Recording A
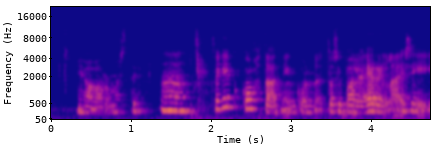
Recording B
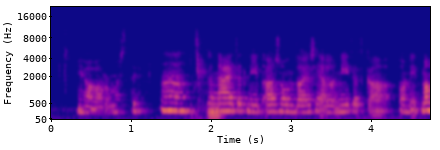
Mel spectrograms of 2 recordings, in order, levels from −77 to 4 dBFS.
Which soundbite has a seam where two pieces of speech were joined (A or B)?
B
